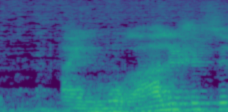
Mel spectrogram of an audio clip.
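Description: A man's voice holding one long, slowly wavering hesitation sound, an "ehh", beginning about half a second in.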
